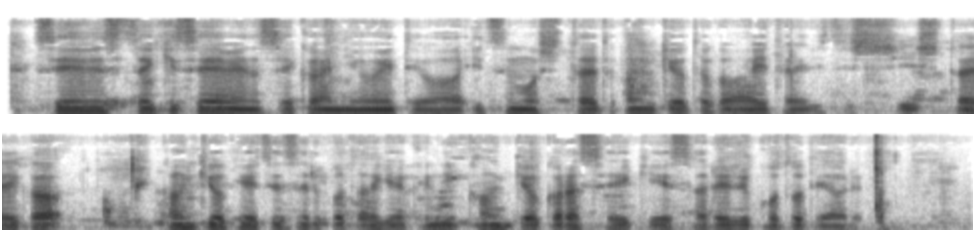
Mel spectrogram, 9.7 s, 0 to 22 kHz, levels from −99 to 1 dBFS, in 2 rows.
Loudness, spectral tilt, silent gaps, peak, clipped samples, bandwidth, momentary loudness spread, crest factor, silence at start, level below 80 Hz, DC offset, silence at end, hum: -27 LUFS; -5 dB/octave; none; -2 dBFS; under 0.1%; 11.5 kHz; 7 LU; 24 dB; 0.05 s; -50 dBFS; under 0.1%; 0.15 s; none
